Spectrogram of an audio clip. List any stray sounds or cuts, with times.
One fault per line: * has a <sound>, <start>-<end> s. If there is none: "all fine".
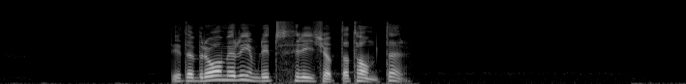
all fine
